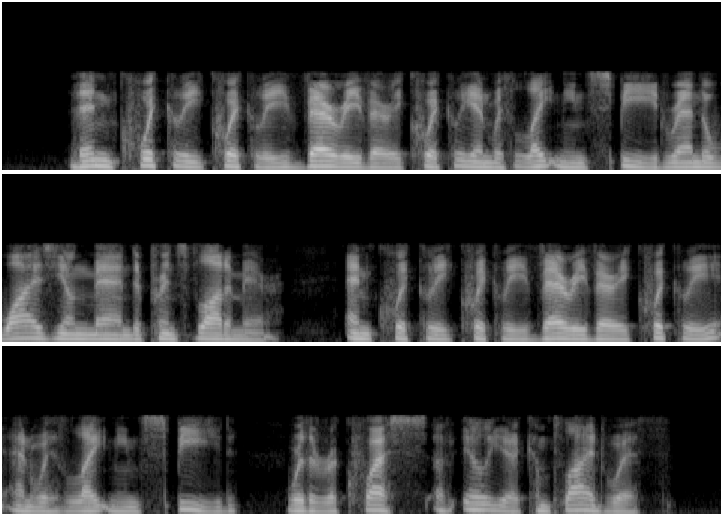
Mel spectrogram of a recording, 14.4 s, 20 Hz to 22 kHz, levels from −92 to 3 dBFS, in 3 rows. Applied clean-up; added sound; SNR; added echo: none; none; none; none.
